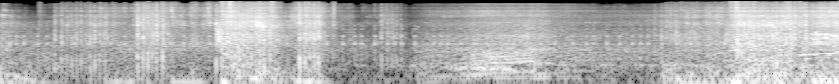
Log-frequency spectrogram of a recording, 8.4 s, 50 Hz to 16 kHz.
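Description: Bursts of machine gun fire in the real-time strategy game Command and Conquer 3: Tiberium Wars rattle through a busy battle mix with rumbling vehicle engines and explosions, loud and continuous across the clip.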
